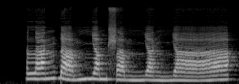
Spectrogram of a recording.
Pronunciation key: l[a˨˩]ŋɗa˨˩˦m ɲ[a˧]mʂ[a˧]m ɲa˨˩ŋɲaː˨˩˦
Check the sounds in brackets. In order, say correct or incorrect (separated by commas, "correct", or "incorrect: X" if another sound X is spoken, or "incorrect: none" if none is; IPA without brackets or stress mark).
incorrect: a˧˥, correct, incorrect: a˨˩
